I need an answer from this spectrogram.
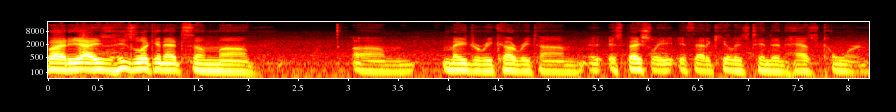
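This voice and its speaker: A man speaks at a moderate pace with a medium pitch and fairly even intonation. Noticeable background noise sits behind him. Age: 60s. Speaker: long-distance hiker vlogger. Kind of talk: casual video diary. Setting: indoors at a hostel. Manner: halting, many fillers.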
